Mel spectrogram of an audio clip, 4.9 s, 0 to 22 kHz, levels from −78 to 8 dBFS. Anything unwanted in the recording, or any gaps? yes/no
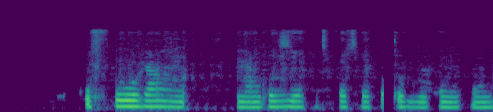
yes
